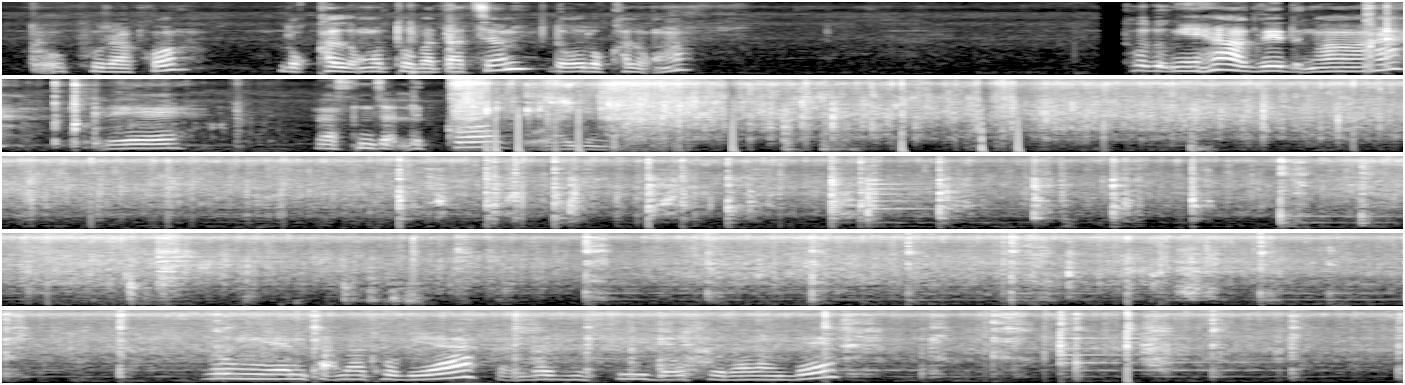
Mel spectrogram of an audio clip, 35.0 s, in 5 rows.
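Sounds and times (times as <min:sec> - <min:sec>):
vegetables sizzling in hot oil: 0:09.2 - 0:35.0
metal ladle scraping a pan: 0:16.0 - 0:22.4, 0:23.0 - 0:35.0.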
